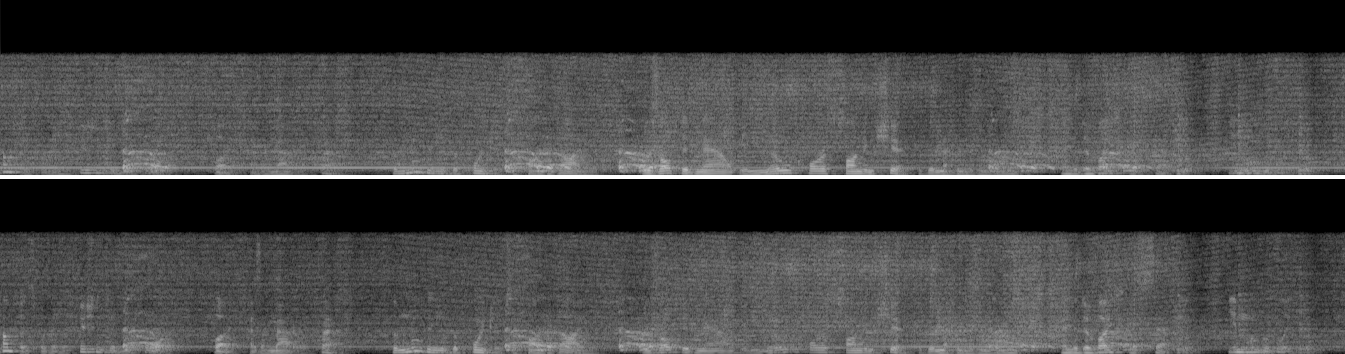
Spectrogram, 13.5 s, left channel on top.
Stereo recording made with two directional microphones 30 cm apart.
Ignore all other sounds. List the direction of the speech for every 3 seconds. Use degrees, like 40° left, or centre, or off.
40° right, 10° right, 50° left, 20° right, 40° right.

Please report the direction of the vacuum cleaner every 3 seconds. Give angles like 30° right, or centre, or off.
40° left, 40° left, 10° left, centre, 40° left.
